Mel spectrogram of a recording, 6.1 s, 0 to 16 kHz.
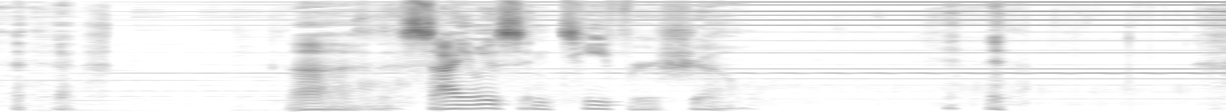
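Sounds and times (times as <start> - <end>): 
high-pitched ringing tone: 0.3 - 6.1
speech: 1.4 - 3.8, 4.9 - 5.2.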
